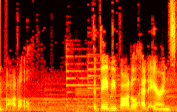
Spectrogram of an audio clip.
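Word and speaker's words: Aryn: Her name is spelled A R Y N, pronounced Aaron.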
